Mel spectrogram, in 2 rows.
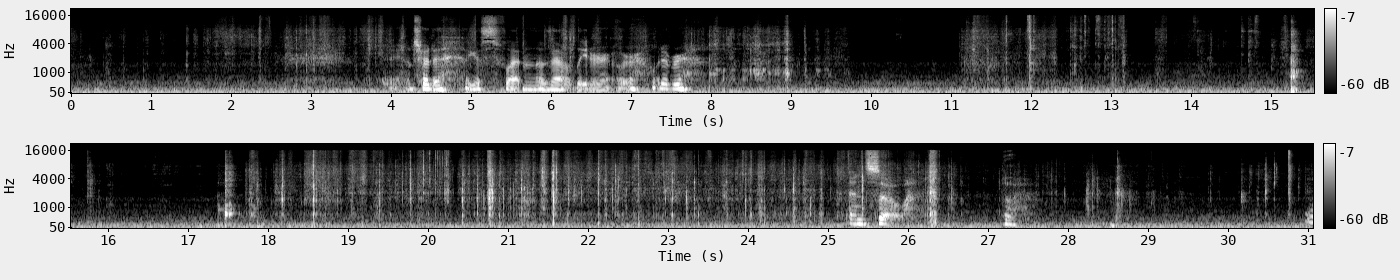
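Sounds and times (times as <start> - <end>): hands opening packaging: 17.7 - 26.8, 27.7 - 31.0.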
